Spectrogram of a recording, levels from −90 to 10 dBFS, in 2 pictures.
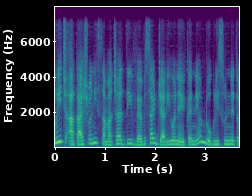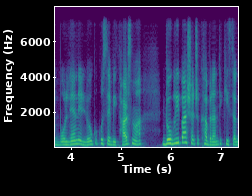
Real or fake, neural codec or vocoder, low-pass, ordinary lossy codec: fake; codec, 16 kHz, about 1 kbps, DyCAST, with the encoder's durations; 7.2 kHz; none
